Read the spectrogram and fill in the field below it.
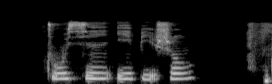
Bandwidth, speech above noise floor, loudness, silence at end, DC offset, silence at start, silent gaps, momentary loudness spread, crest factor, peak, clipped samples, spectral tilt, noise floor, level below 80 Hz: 8 kHz; 24 dB; -20 LUFS; 0 s; under 0.1%; 0.5 s; none; 10 LU; 16 dB; -6 dBFS; under 0.1%; -3.5 dB/octave; -44 dBFS; -64 dBFS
